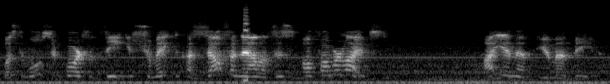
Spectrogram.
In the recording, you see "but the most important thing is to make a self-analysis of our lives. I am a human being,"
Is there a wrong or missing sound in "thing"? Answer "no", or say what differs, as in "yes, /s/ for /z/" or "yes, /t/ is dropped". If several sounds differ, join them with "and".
no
